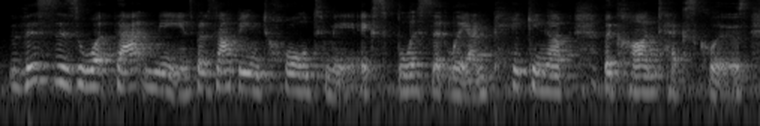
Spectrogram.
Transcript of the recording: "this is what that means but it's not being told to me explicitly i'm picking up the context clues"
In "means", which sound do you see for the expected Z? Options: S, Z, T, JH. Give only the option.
Z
